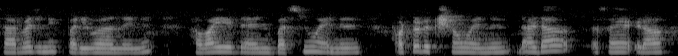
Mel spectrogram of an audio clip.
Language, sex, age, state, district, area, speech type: Sindhi, female, 30-45, Gujarat, Surat, urban, spontaneous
